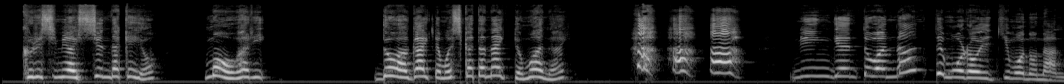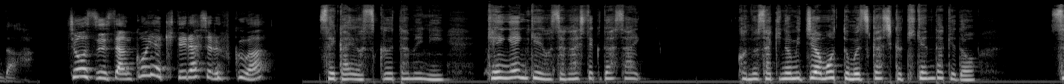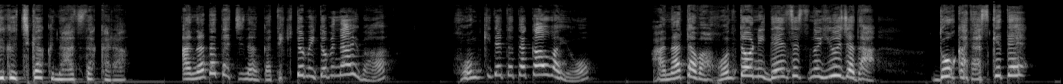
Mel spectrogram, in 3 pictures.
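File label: Japanese, game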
